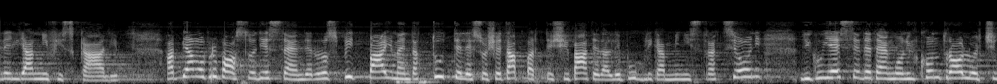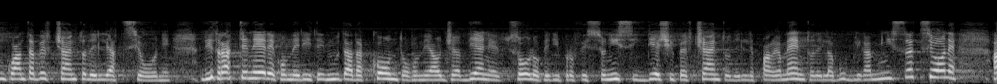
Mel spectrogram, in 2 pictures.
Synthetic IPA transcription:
d̪eʎːianːifiskaːli | abːjaːmopɾopɔst̪od̪iɛst̪ɛnd̪eɾelospɾit̪̚pajment̪at̪ːut̪ːelesot͡ʃet̪apːart̪et͡ʃipaːt̪ed̪alːepubːlikeamːinist̪ɾat̪sːjoːni | d̪ikujɛsːed̪et̪ɛŋɡonoilkont̪ɾɔlːoelt͡ʃiŋkwant̪apert͡ʃɛnt̪od̪elːeat̪sːjoːni | d̪it̪ɾat̪ːeneːɾekomerit̪enuːt̪ad̪akːont̪okomeɔd͡ʒːiavːjɛːnesoːlopeɾipɾofesːjonist̪iːld̪jɛːt͡ʃipert͡ʃɛnt̪od̪elːpaɡament̪od̪elːapubːlikaːmːinist̪ɾat̪sːjoːne

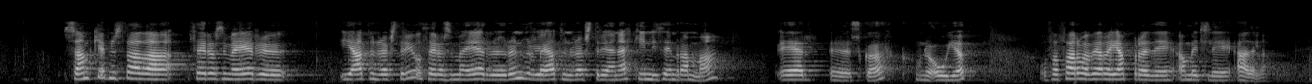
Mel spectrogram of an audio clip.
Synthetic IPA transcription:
samcʰɛhpnɪst̪aːðaθejɾḁsɛmaɛɾʏ | iaːt̪vʏnɾɛkst̪ɾɪɔɣθejɾaɾsɛmaɛɾʏɾœɥnvʏɾʏlɛɣaːt̪ʏnɾɛkst̪ɾɪɛnɛhcɪɪnːiθejmramːa | ɛɾskœhkhunɛɾoːwjap̚n̥ | ɔ̰ɣθaðθaɾvavɛːɾajapːɾaːjðɪa̰wmɪt̪lɪaːðɪla

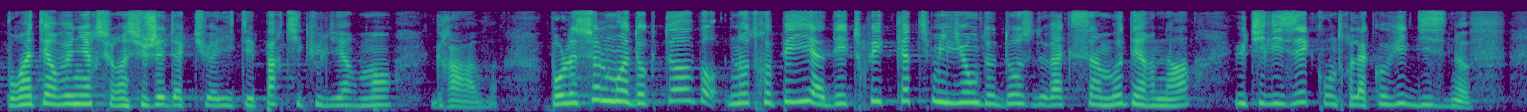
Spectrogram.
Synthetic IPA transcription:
puʁɛ̃t̪ɛʁvəniʁsyʁɛ̃syʒɛd̪ak̚t̪ɥalit̪epaʁt̪ʰikʲyljɛʁmɑ̃ | ɡʁav | puʁləsœlmwad̪ɔkt̪ɔbʁnɔt̪χəpeiad̪et̪χɥikat̪miljɔ̃d̪əd̪ozd̪əvaksɛ̃mɔd̪ɛʁna | yt̪ilizekɔ̃t̪χəlakɔvid̪ːiznœf

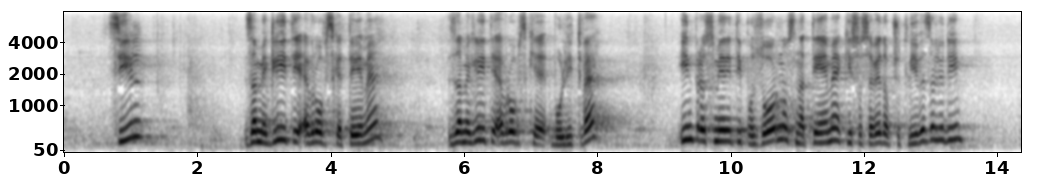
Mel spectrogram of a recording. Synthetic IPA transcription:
t̪siːl | zamɛɡliːt̪iʔɛwɾoːpskɛt̪eːmɛ | zamɛɡliːt̪iɛwɾoːpskɛʋɔliːt̪ʋɛ | inpɾɛwsmeːɾit̪ipɔzoːɾnɔst̪nat̪eːmɛkisɔsɛʋeːd̪aɔp̚t͡ʃut̪liːʋɛzaljud̪iː

